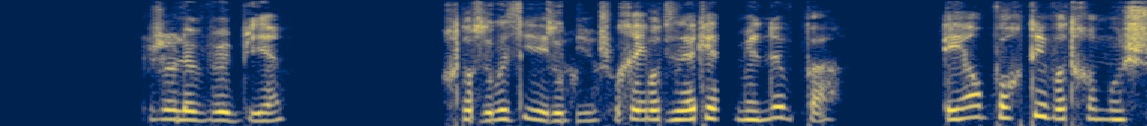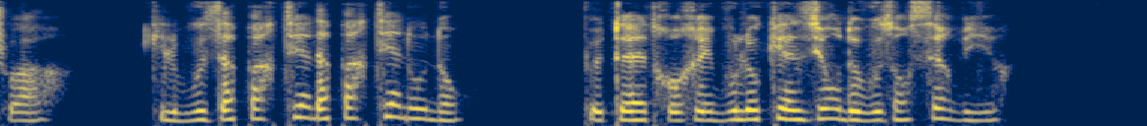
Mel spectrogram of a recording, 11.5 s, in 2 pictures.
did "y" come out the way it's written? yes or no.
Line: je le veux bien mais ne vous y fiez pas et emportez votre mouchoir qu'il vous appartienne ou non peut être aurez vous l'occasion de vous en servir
no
